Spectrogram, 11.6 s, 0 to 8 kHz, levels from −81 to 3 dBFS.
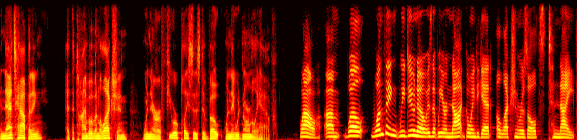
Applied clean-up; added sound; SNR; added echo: none; none; none; none.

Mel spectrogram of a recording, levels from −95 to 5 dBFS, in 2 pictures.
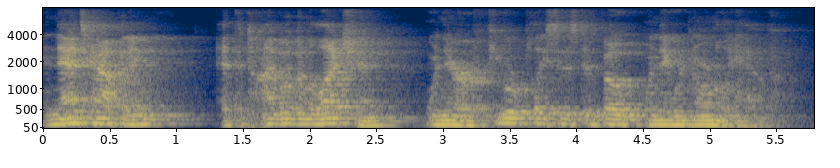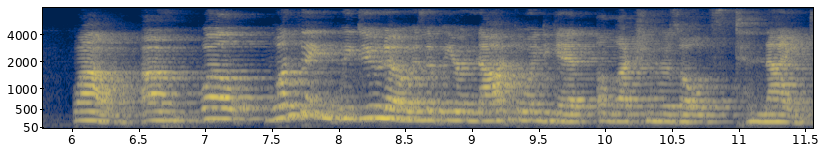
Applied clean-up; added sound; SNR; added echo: none; none; none; reverberation time 0.9 s.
